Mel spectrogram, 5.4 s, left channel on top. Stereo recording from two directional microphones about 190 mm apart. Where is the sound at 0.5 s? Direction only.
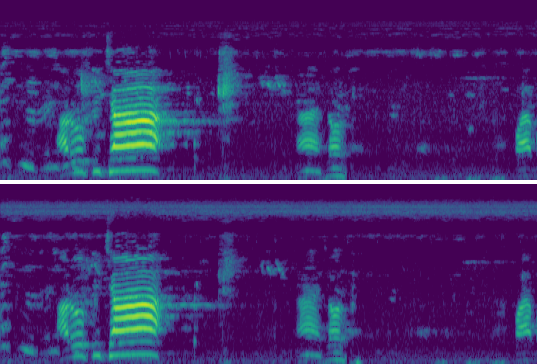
15° right (ahead or behind).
